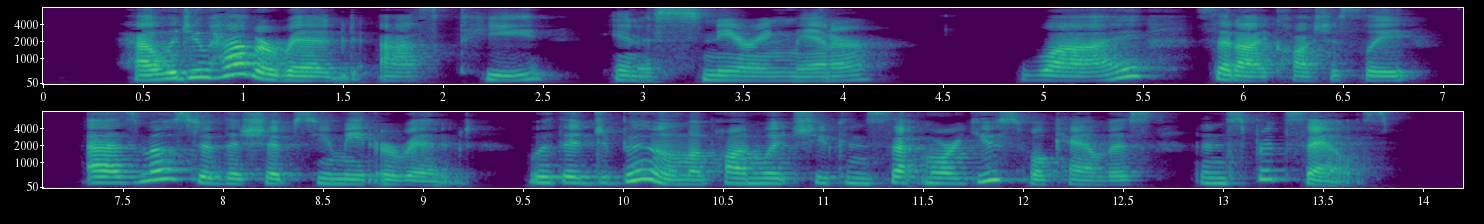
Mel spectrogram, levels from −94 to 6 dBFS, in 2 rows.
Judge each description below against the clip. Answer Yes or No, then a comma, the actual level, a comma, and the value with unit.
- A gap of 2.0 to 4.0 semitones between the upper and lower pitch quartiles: No, wide, 5.4 semitones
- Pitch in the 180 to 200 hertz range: Yes, medium, 185 Hz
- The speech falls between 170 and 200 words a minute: Yes, average, 180 wpm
